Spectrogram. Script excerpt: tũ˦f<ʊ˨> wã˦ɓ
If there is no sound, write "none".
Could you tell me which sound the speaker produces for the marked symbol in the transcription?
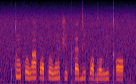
ʊ˨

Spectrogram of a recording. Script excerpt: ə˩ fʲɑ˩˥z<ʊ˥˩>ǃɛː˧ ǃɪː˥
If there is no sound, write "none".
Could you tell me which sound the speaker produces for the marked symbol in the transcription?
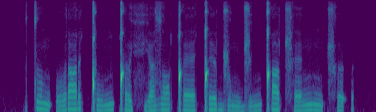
ɔ˥˩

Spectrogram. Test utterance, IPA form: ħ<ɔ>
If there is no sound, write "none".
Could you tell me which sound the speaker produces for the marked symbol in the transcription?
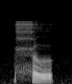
o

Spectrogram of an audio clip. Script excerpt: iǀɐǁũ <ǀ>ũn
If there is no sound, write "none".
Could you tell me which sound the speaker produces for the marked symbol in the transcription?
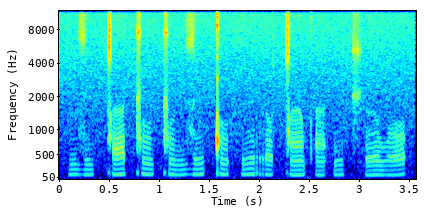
ǁ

